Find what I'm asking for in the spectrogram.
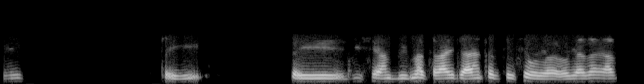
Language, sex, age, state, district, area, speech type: Hindi, male, 60+, Uttar Pradesh, Ghazipur, rural, conversation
